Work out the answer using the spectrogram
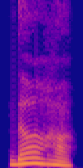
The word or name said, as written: ದಹ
